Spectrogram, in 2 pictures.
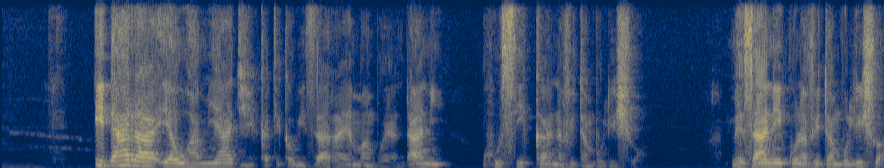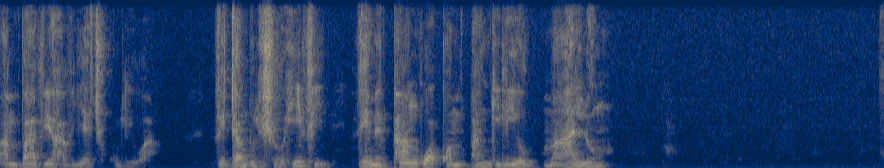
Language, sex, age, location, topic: Swahili, male, 36-49, Mombasa, government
